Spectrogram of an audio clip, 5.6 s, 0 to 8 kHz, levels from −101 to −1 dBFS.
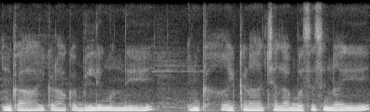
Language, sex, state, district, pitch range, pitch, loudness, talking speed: Telugu, male, Andhra Pradesh, Annamaya, 150-160 Hz, 155 Hz, -12 LUFS, 110 wpm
